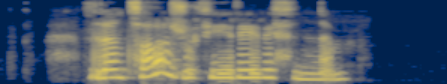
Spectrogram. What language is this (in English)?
Kabyle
